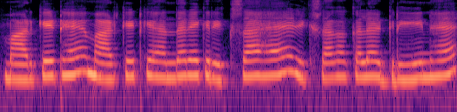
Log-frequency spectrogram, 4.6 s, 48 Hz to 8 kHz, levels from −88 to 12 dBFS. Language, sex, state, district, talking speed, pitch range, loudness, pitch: Hindi, female, Bihar, Katihar, 170 wpm, 230-255 Hz, -16 LUFS, 245 Hz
